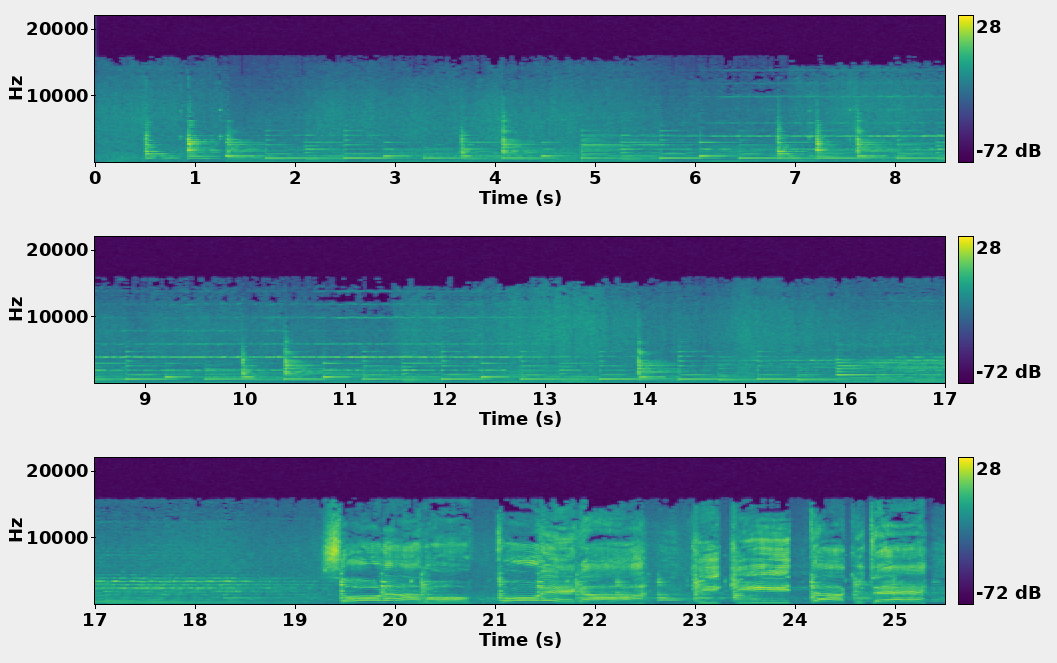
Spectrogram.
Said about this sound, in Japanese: それでは本日のリクエスト曲をお届けしましょう。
